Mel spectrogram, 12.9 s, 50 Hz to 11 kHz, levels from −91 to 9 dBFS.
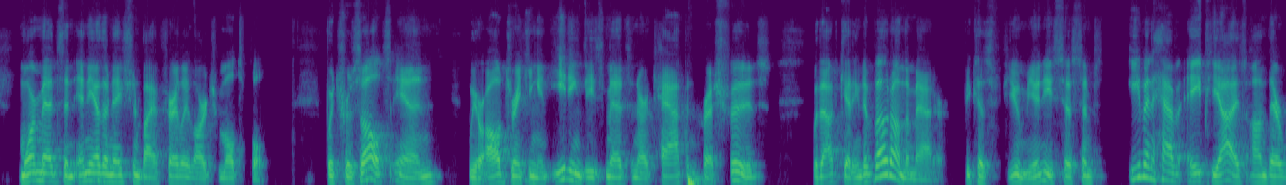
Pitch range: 105-145 Hz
